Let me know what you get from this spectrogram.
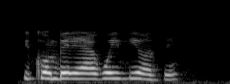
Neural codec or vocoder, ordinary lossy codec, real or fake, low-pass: vocoder, 44.1 kHz, 128 mel bands, Pupu-Vocoder; none; fake; 5.4 kHz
